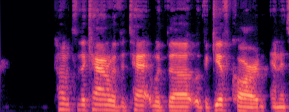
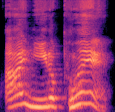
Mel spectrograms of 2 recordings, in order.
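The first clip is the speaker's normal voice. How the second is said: high, loud and slow, spelling it out; hammed-up pushy customer; impatient demand; 10 semitones higher, 5 dB louder, slower than usual. Impatient customer loudly demanding a plant from the cashier, high and slow. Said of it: "she goes".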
